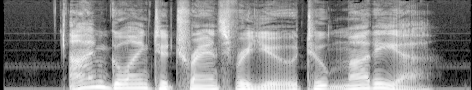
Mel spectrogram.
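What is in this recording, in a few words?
"im going to transfer you to X", English, male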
